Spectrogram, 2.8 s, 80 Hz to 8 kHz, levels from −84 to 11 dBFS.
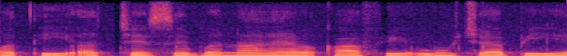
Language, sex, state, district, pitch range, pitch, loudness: Hindi, female, Haryana, Rohtak, 185-195 Hz, 190 Hz, -15 LUFS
